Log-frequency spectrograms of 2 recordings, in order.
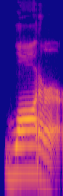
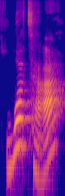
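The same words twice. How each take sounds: First: The word sounds thick and deep. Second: The word sounds thin and light.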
